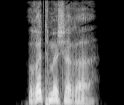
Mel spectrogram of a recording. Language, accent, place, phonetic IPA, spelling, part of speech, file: German, Germany, Berlin, [ˈʁʏtmɪʃəʁə], rhythmischere, adjective, De-rhythmischere.ogg
- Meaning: inflection of rhythmisch: 1. strong/mixed nominative/accusative feminine singular comparative degree 2. strong nominative/accusative plural comparative degree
